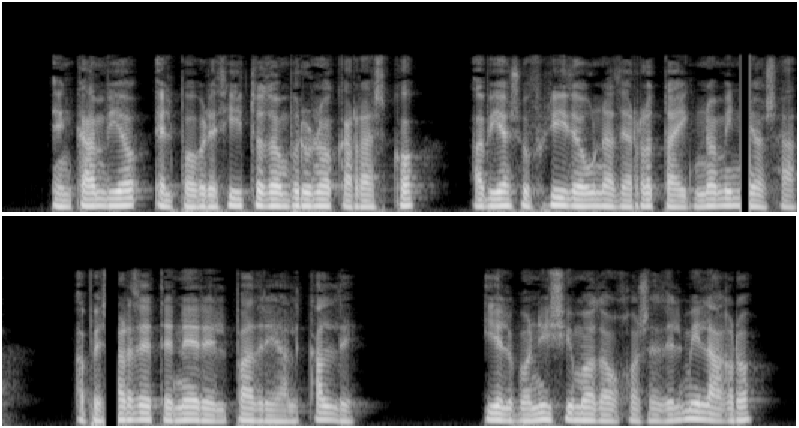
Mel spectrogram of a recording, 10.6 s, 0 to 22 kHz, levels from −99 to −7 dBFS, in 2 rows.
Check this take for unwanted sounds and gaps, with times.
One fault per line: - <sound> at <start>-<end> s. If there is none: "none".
- dropout at 4.9-5.0 s
- dropout at 6.0-6.1 s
